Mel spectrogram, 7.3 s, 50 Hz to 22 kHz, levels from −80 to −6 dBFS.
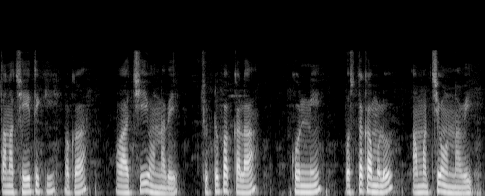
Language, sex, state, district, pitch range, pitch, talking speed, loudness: Telugu, male, Telangana, Hyderabad, 125-150 Hz, 135 Hz, 80 wpm, -19 LUFS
